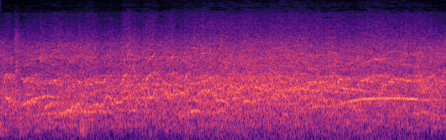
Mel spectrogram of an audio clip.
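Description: Sitcom studio audience laughing, many voices at once, loud and sustained.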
